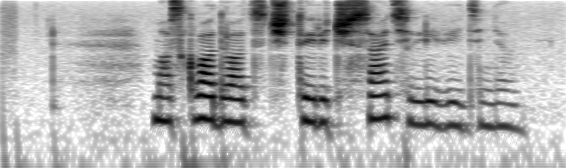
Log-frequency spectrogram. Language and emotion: Russian, neutral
